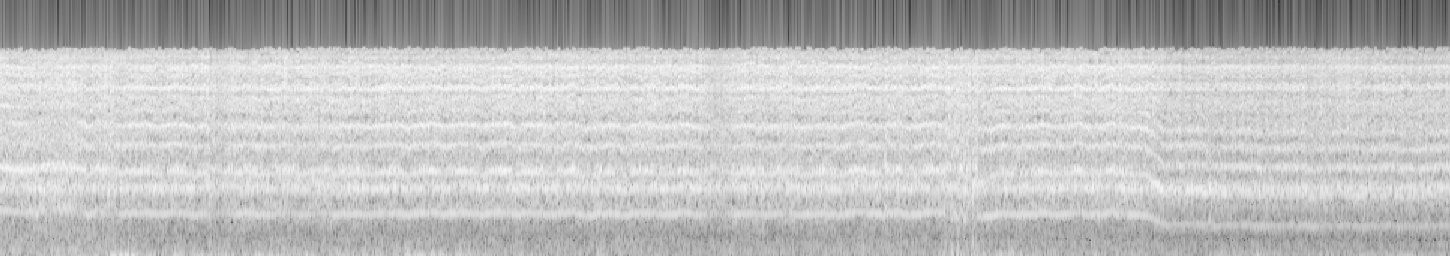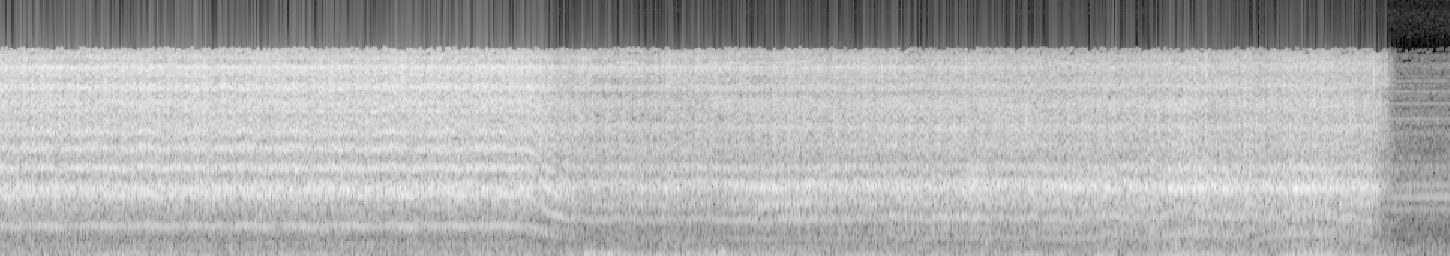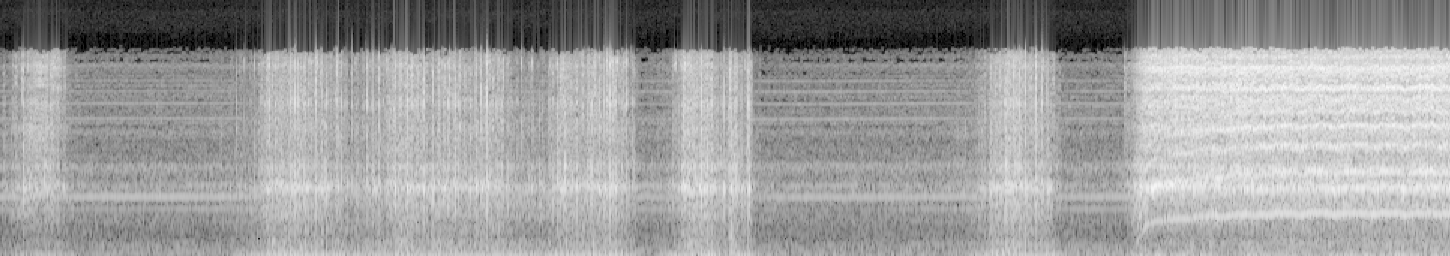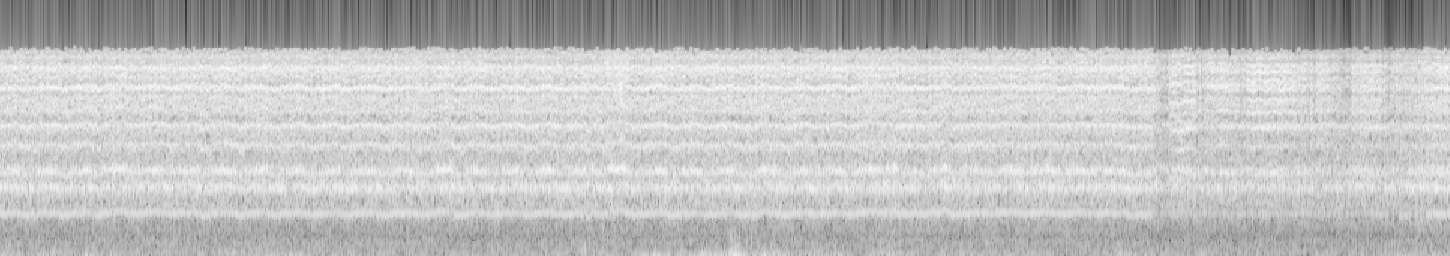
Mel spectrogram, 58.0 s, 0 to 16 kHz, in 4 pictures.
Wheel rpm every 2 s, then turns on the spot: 160, 160, 160, 160, 160, 150, 110, 120, 110, 110, 70, 70, 70, 60, 20, 10, 30, 20, 0, 20, 130, 160, 160, 160, 160, 160, 160, 160, 160.
30-36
